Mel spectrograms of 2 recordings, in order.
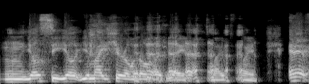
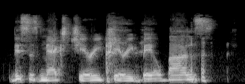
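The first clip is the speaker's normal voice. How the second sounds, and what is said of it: Impression of Max Cherry. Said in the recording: “before my cold, I had a pretty good Max Cherry from Jackie Brown”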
